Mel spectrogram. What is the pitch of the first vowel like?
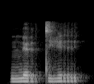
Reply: low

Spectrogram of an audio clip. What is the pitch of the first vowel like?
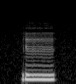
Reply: high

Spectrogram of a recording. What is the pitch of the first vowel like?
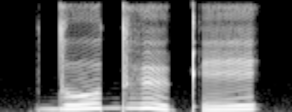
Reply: rising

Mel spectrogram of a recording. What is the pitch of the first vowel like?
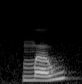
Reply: rising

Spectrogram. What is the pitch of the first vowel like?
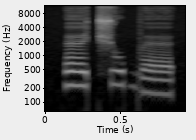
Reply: high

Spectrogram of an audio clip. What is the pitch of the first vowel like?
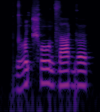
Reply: rising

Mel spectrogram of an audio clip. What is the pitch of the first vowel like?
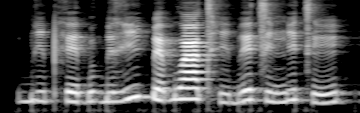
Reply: low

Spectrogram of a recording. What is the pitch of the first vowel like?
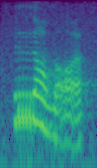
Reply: falling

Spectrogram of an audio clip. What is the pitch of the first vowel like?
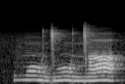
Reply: falling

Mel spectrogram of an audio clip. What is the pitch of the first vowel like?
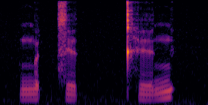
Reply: low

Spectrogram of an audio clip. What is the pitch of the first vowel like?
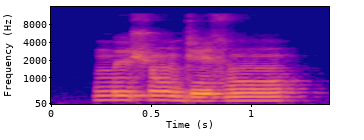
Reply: high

